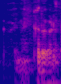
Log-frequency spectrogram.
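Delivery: whispered under the breath; whispered aside. Real, not acted. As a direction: drop to a whisper, half to yourself. Muttered aside while the pet sulks.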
